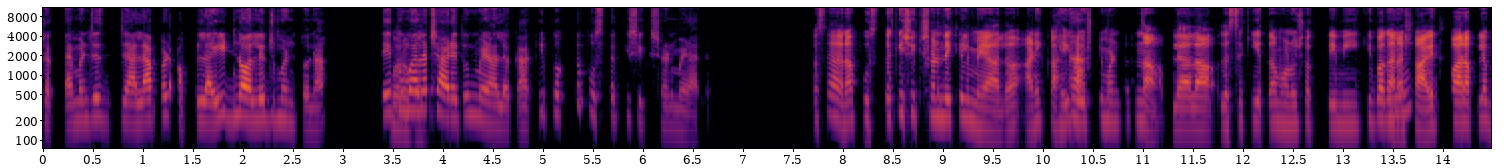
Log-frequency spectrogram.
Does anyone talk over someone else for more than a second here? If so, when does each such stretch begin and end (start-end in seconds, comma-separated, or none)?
none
